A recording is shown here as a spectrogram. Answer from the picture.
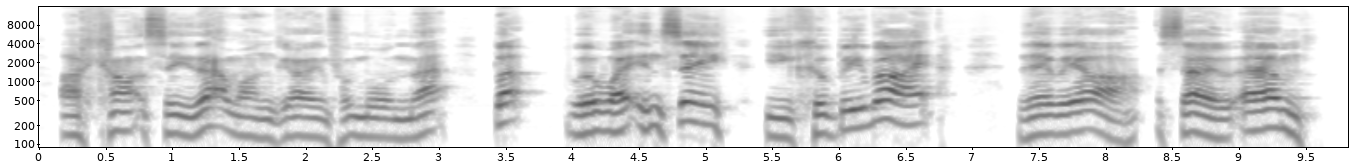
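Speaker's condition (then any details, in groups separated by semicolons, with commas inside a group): ALS; speech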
